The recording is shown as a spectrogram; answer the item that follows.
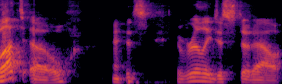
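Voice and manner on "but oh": heavy, hard stress on "but". Echoing the way someone emphasized a word: heavy stress on 'but'. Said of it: "the way you emphasized the but".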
